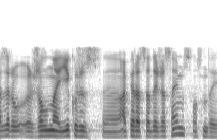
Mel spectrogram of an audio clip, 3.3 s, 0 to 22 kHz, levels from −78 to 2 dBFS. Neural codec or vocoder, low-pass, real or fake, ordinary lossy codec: none; 5.4 kHz; real; none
